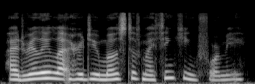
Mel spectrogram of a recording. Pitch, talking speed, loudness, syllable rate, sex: 240 Hz, 280 wpm, -16 LUFS, 6.0 syllables/s, female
